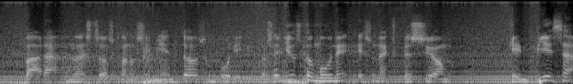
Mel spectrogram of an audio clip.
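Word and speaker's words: ius commune: Muy bien, la segunda parte de esta presentación tiene que ver con el Jus Comune, IUS, Jus, Derecho Comune, que se escribe como suena en castellano, pero con doble M.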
